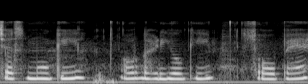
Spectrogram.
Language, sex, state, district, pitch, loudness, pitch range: Hindi, female, Uttar Pradesh, Shamli, 270 Hz, -14 LUFS, 260-275 Hz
